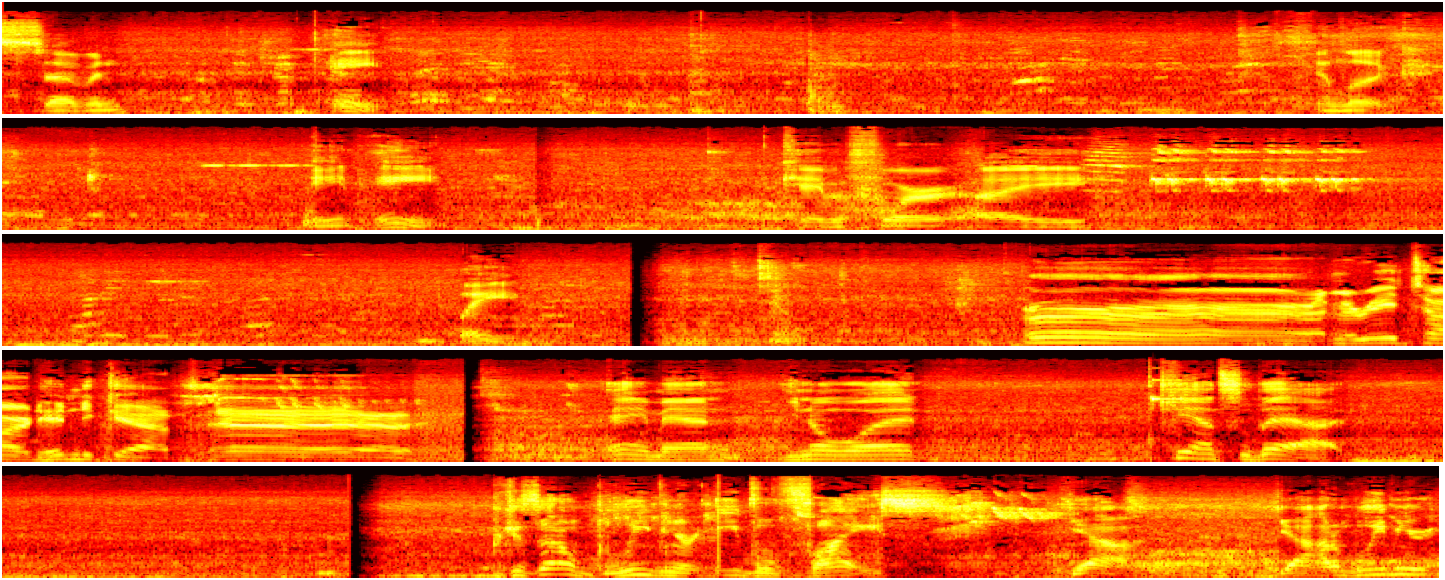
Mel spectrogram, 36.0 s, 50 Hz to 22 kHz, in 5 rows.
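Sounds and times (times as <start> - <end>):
vehicle engine rumble: 0.0 - 36.0
low rumble: 14.1 - 18.2, 28.3 - 31.2.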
